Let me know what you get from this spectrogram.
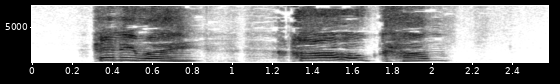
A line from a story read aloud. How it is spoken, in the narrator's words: he repeated in a very nervous voice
